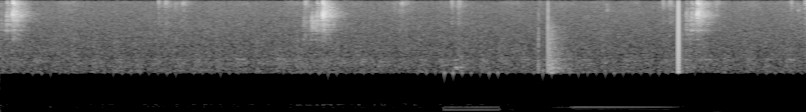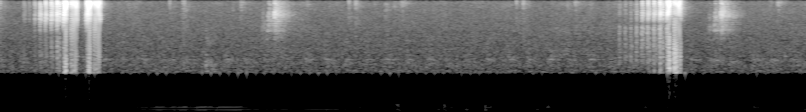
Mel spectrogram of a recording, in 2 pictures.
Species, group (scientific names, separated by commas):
Albarracinia zapaterii, Orthoptera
